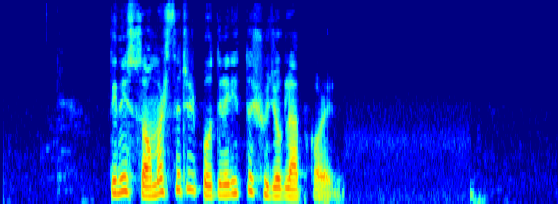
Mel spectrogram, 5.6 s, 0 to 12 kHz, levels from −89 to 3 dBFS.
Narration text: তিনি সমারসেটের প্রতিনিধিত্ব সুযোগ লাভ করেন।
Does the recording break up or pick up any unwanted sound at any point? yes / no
no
